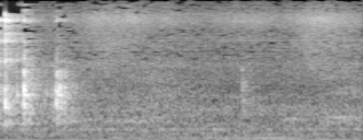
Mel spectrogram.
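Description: Three light clinks in the first half second, from small glass bowls and spices knocking against a steel mixer-grinder jar and the countertop, then quiet room tone with a faint low hum.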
